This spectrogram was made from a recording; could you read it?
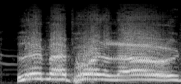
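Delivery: slasher villain character voice. Joking about the killer's motive: Victor Crowley voice. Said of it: "That's my Victor Crowley voice".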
